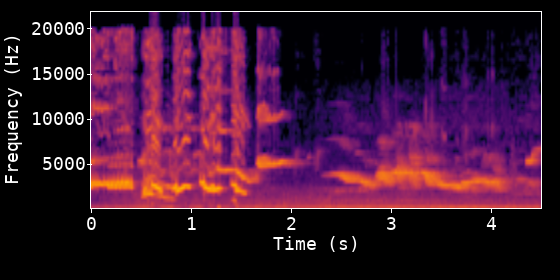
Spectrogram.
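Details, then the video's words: Oriental magpie-robin song with rough fill notes, used as a tutor recording to rouse a quiet magpie-robin: a loud burst of sharp chattering notes and falling whistles, then a buzzy, wavering phrase trailing off. "Suara Kacer Jernih isian kasar Cocok untuk masteran untuk menaikkan emosi kacer dingin"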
